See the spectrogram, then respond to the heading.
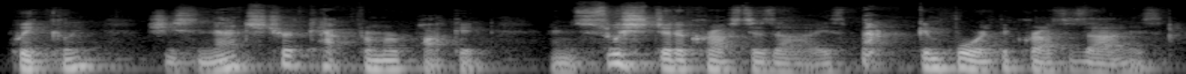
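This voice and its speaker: A man with a fairly low voice narrates a children's story aloud. His delivery is dramatic and very animated, with pitch that swings widely. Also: moderate pace. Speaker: story reader. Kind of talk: expressive read-aloud narration of a children's novel.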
